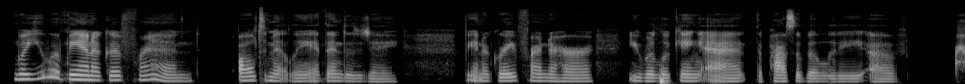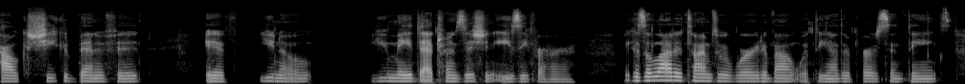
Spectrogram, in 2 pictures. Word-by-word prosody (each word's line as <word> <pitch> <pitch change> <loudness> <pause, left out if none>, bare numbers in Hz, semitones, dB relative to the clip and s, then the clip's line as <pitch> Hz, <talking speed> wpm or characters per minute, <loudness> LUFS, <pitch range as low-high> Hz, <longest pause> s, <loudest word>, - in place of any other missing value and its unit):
Well, 240 0 +3
you 250 +7 0
were 335 -3 0
being 225 -3 +7
a 200 -1 +3
good 205 +1 -1
friend, 160 -10 -4 0.4
ultimately, 180 -5 0
at 150 - -4
the 165 - 0
end 160 -1 -2
of 150 -1 -4
the 145 - -7
day. 130 -1 -5 0.7
Being - - -1
a 160 - -2
great 165 +3 0
friend 165 -1 -2
to 155 - 0
her, 145 0 -2 0.3
you 165 - -4
were 155 -1 -1
looking 155 +1 +1
at 145 +1 +3
the 140 - -9
possibility 140 -1 0
of 130 0 -5 0.5
how 140 0 +2
c - - -5 0.2
she - - -5
could 145 -2 -10
benefit 140 -1 -4 0.6
if, 140 -2 -1 0.2
you 160 0 -4
know, 145 -1 -6 0.6
you 155 +2 -9
made 150 -1 +1
that 75 -1 +5
transition 145 0 +3
easy 135 0 +3
for - - -7
her, 120 0 -12 0.4
because 175 0 +3
a 180 - +3
lot 190 0 +5
of 180 -1 +1
times, 160 -1 0
we're 150 -1 -3
worried 145 +1 -3
about 140 0 -3
what - - -11
the 140 - -5
other 135 0 -6
person 135 -1 +3
thinks 130 0 -6
145 Hz, 170 wpm, -26 LUFS, 140-160 Hz, 0.7 s, being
